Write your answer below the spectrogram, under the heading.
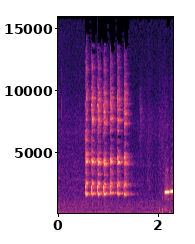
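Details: Wild bird, unused to people, being approached with food and interacting with a person; a fast series of seven buzzy, evenly spaced harmonic notes, then a brief pause and a clear, steady whistled tone.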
